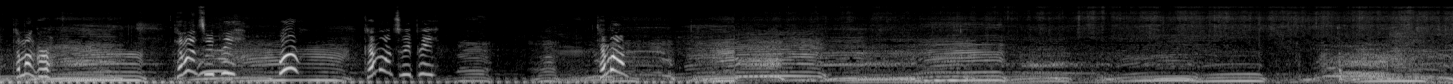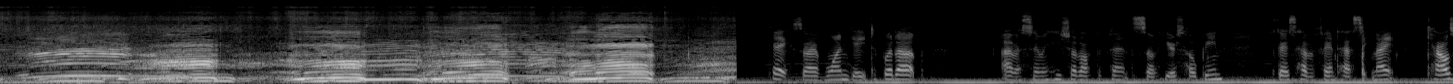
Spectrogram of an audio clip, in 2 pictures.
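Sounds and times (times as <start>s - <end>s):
cattle mooing: 0.0s - 3.7s, 4.5s - 21.9s.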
